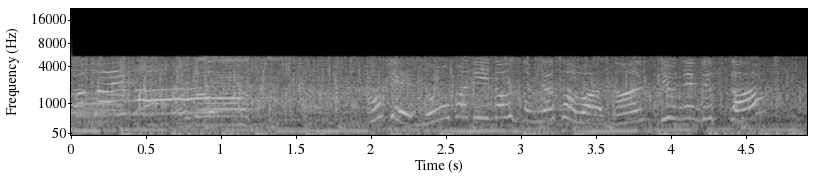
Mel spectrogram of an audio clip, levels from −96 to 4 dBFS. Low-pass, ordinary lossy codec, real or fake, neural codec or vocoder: 5.4 kHz; none; real; none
